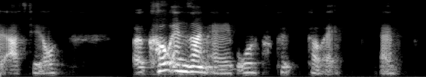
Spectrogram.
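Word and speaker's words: acetyl: two carbon something called acetal or acetal however you want to pronounce but I always heard people say acetel coenzyme a or COA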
